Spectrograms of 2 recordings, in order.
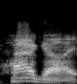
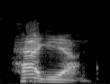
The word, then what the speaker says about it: Haggai: Folks in the audience, it is not pronounced Haggai. It is pronounced Haggai.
